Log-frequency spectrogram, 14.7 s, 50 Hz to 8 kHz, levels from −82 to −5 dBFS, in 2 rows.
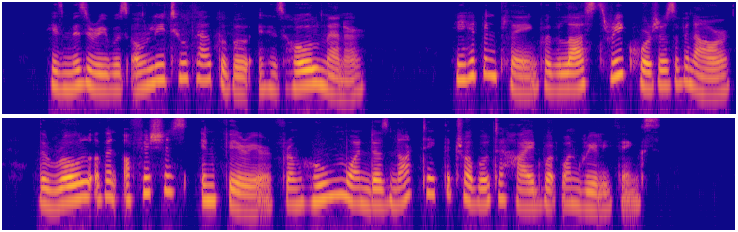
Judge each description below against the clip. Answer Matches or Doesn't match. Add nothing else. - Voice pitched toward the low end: Doesn't match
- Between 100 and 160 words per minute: Doesn't match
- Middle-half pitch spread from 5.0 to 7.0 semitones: Matches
